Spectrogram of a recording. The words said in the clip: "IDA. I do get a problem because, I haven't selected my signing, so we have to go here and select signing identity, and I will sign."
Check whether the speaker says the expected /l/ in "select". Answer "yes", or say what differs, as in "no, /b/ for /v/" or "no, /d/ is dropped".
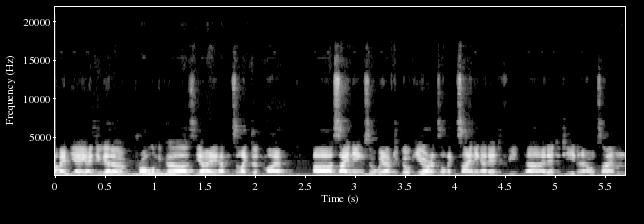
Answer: no, /l/ is dropped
